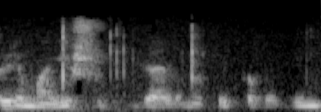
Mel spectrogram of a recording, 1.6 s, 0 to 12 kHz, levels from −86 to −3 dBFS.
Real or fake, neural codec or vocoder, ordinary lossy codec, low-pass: real; none; MP3, 32 kbps; 7.2 kHz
